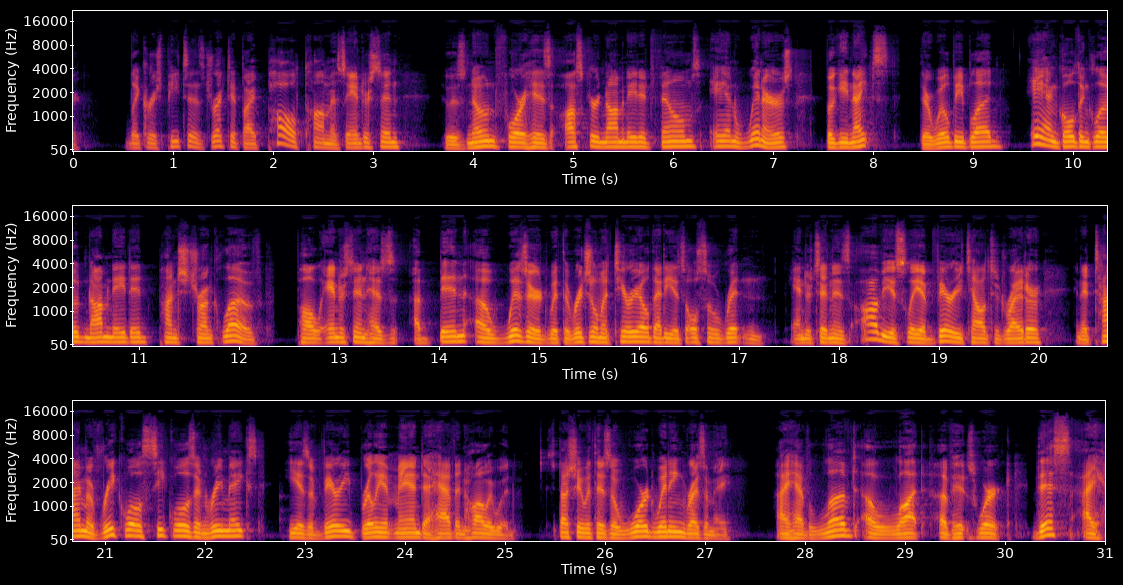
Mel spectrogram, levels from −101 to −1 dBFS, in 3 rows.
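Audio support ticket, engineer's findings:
Speech and background swell together, about 10 dB louder, 0.38 to 5.21 s. Automatic gain rising: AGC judged input too quiet, ramped gain up gradually.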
